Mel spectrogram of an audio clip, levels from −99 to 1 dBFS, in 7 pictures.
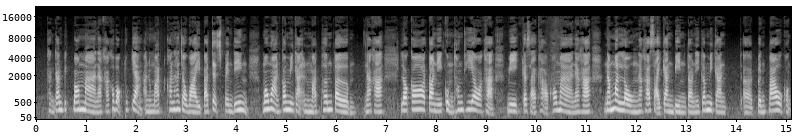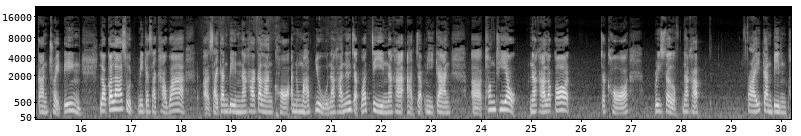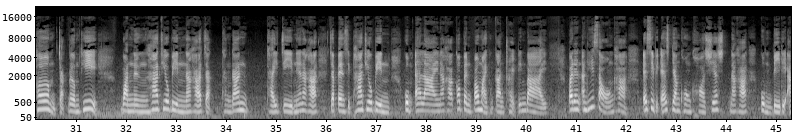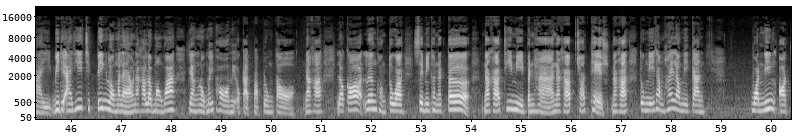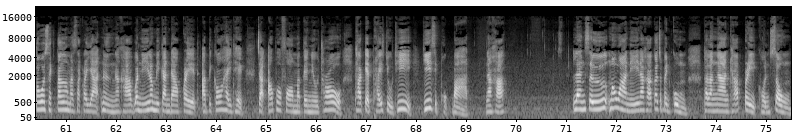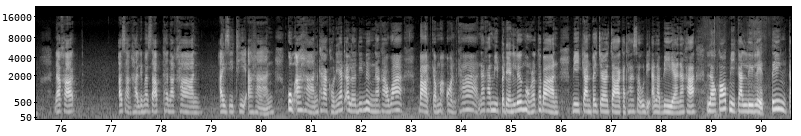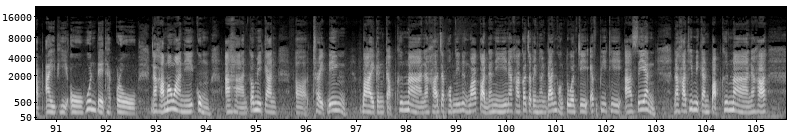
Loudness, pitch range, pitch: -20 LUFS, 185-235 Hz, 205 Hz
